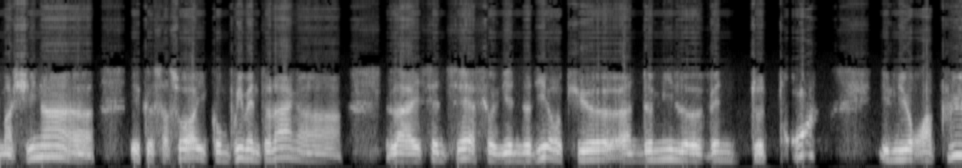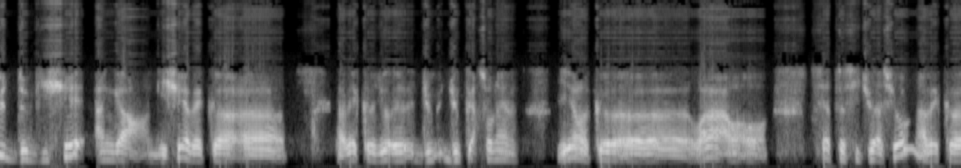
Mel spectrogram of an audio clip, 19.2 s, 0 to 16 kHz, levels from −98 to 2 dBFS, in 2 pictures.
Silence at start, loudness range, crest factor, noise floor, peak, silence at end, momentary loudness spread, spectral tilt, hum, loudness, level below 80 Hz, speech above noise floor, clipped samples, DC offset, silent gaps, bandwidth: 0 s; 3 LU; 14 dB; -43 dBFS; -10 dBFS; 0 s; 10 LU; -5.5 dB/octave; none; -24 LUFS; -68 dBFS; 20 dB; under 0.1%; under 0.1%; none; 16 kHz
